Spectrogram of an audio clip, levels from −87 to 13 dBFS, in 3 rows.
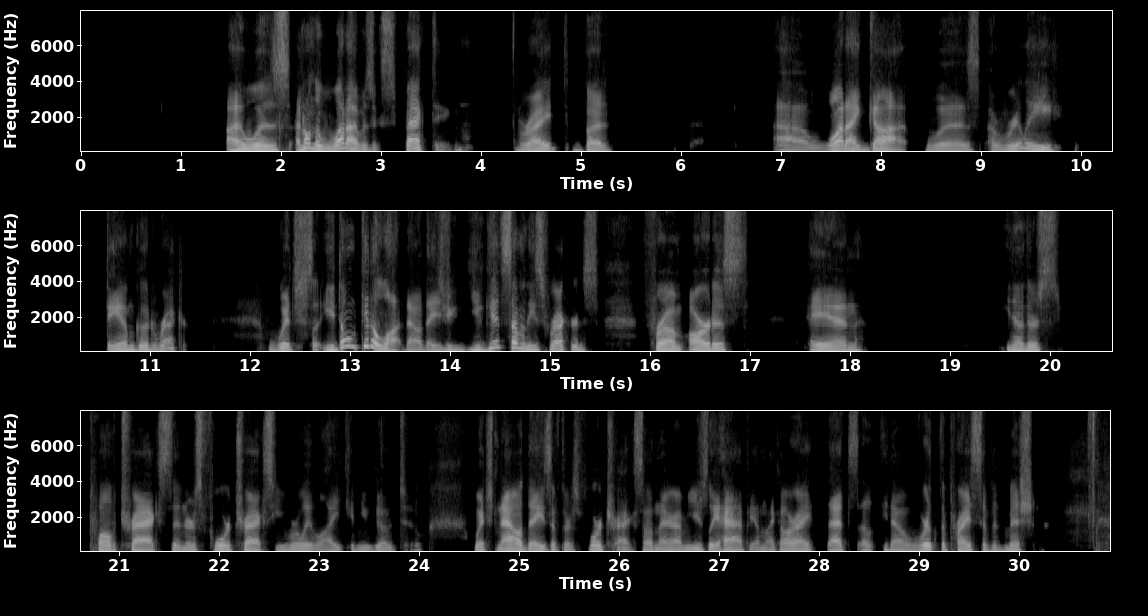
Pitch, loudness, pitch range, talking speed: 145 Hz, -30 LUFS, 125-170 Hz, 150 wpm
